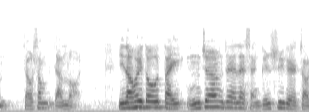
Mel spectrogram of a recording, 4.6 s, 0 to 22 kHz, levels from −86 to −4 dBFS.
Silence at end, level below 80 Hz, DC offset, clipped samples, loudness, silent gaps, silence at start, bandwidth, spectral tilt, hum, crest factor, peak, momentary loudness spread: 0 s; -66 dBFS; under 0.1%; under 0.1%; -41 LUFS; none; 0 s; 7.6 kHz; -5 dB/octave; none; 18 dB; -22 dBFS; 15 LU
